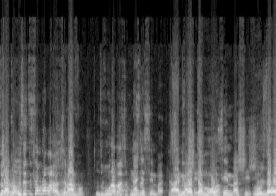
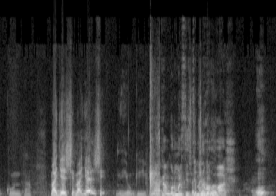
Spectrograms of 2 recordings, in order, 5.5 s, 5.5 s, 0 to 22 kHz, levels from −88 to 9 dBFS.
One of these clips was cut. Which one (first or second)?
second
